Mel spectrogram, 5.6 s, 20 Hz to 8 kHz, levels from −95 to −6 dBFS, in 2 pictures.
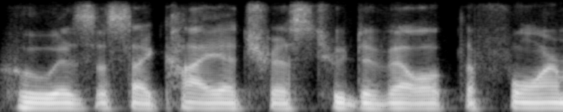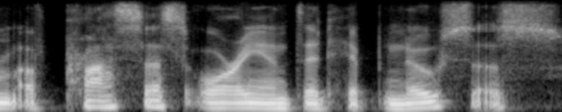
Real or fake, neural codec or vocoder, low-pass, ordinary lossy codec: real; none; 7.2 kHz; Opus, 24 kbps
